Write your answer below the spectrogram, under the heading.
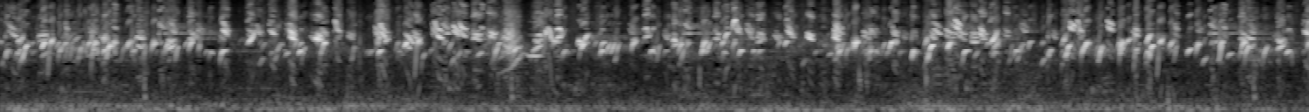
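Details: Female European goldfinch babtaba call, played to stimulate a young goldfinch to sing: dense, rapid twittering and buzzy chirps that run without pause, high and bright throughout.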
